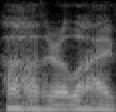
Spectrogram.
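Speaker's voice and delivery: acted-out grudging, reluctant, let-down, disappointed tone. Describing how he says the line, acting out mock disappointed obligation. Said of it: "He just like says it with this just like disappointed obligation".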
